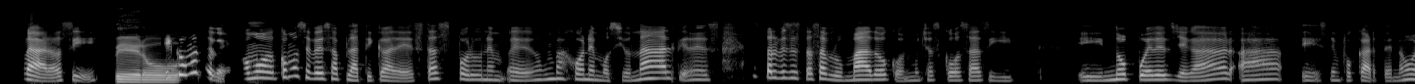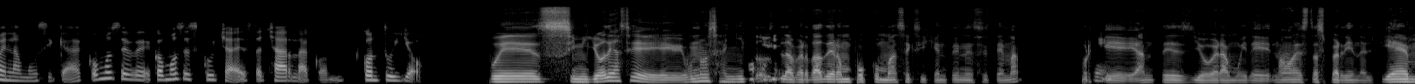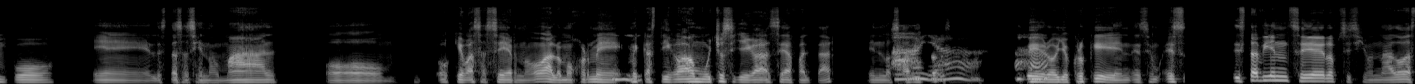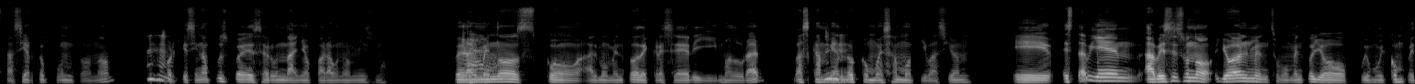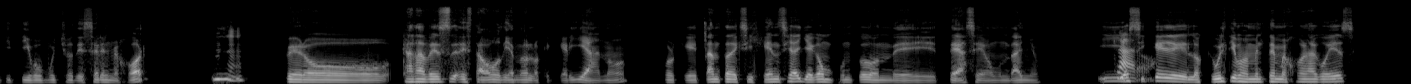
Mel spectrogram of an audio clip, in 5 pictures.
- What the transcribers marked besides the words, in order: tapping; chuckle
- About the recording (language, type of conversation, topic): Spanish, podcast, ¿Qué haces cuando pierdes motivación para seguir un hábito?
